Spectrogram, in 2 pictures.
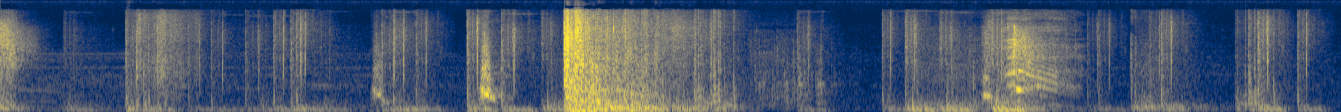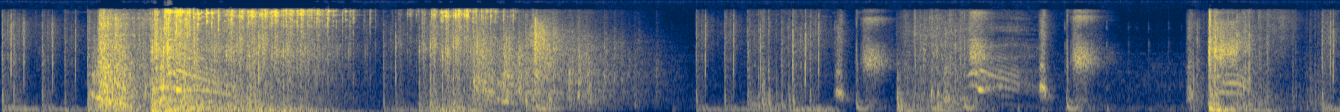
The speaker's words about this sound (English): The power bomb number one. Out of the ring. Caught him.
